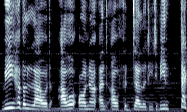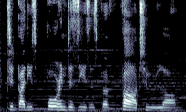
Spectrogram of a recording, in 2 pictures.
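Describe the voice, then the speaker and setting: A woman's voice: medium pitch, measured pace, hardly any pauses, faint music behind, lightly acted, rough recording. A woman playing a proud, ruthless female ninja clan leader, giving solemn, formal oratory in a comic-book audio drama. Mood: solemn, resolute.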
